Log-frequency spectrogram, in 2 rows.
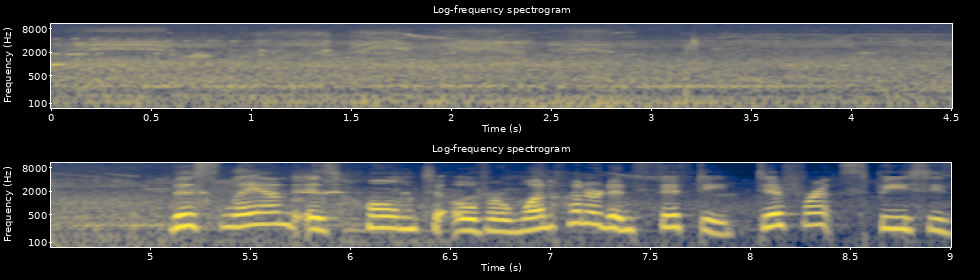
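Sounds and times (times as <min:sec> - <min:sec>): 
ducks quacking at a reedy pond in the mid-Columbia region: 0:00.0 - 0:07.1
bird chirps: 0:00.0 - 0:07.8
outdoor ambience at a reedy pond: 0:00.0 - 0:08.9
speech: 0:05.1 - 0:08.9.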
